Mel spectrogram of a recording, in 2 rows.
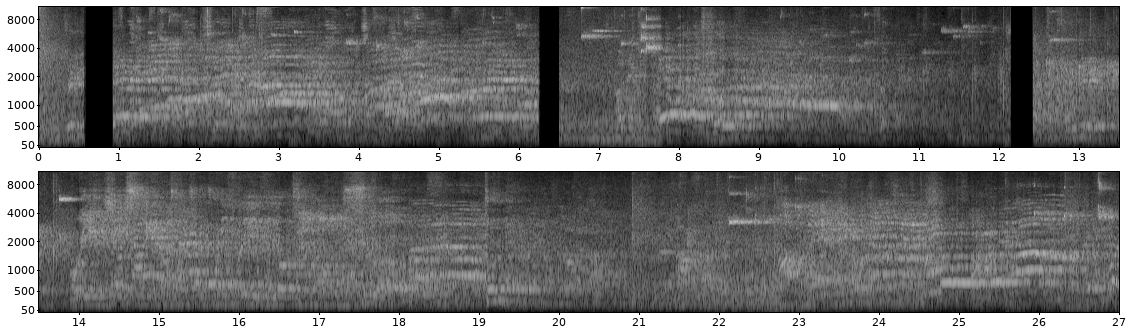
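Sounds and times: crowd and player voices shouting: 0.9s - 6.3s, 7.7s - 10.4s, 22.7s - 27.0s
shoes squeaking on court: 2.9s - 7.8s, 10.0s - 12.9s, 22.1s - 23.1s, 25.8s - 27.0s.

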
